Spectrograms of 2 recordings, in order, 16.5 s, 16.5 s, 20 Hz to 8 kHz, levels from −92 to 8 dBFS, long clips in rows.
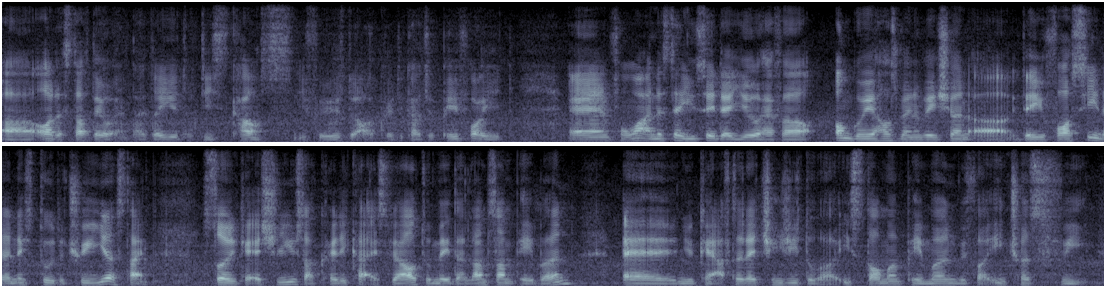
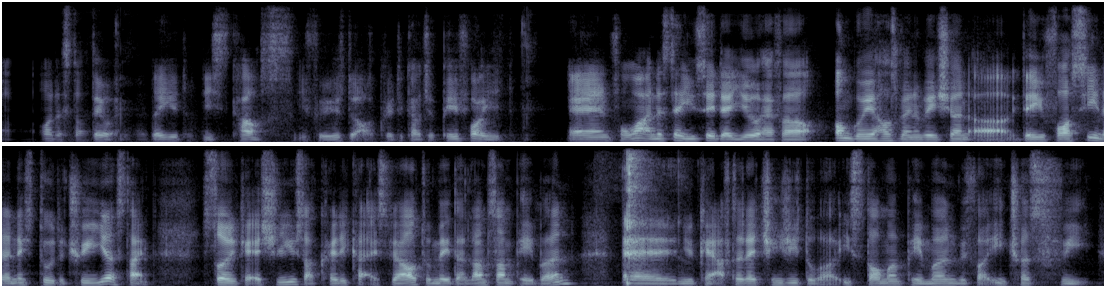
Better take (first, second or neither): first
